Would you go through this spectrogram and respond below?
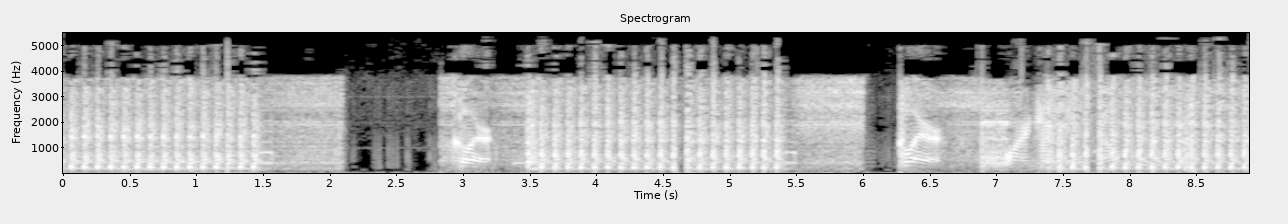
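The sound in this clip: Machine gun fire from a 30mm cannon on an Apache helicopter firing at a pickup truck, three long rapid rattling bursts of fast, evenly spaced shots separated by two short pauses.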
